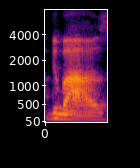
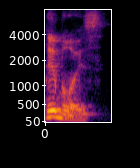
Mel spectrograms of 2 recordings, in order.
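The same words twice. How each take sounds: First: The name is said with a French pronunciation. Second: The name is said with an English pronunciation. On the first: "they say it the French way too" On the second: "all the locals in P A call it Dubois"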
